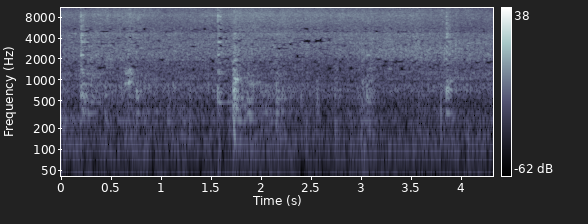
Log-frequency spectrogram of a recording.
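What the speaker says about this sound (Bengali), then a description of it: "এবার মশলার সঙ্গে একটু কাঁটাগুলো কষিয়ে নেব, কষিয়ে নিচ্ছি কাঁটাগুলো" Fried vetki fish bones sautéed with spices in a pan, a steady close sizzle with scattered scraping stirs and spoon knocks, no talk.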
